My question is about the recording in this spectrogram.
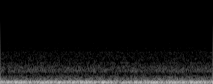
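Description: Steady low rumble inside a car's cabin, from the car's engine idling.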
